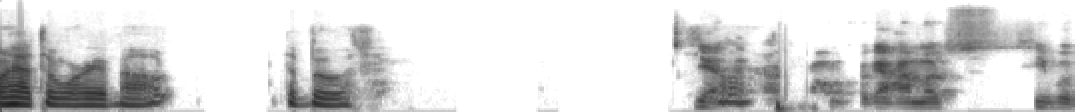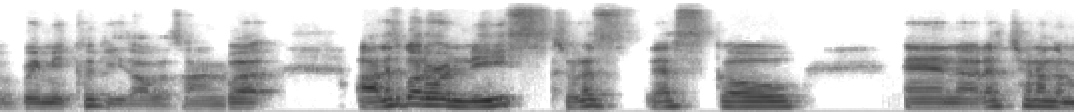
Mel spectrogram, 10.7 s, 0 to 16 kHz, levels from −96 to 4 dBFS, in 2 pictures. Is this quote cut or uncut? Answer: cut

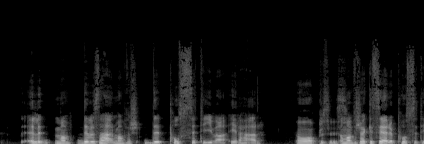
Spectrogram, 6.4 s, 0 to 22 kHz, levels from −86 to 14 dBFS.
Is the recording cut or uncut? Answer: uncut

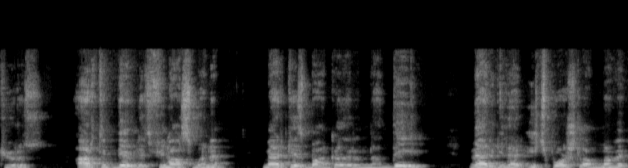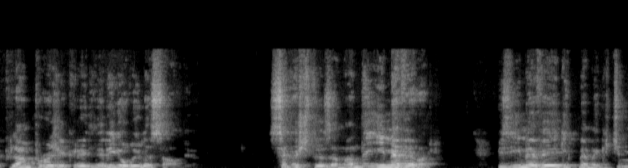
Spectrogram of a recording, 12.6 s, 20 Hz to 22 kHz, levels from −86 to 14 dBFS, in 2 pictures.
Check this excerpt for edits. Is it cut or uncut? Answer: uncut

